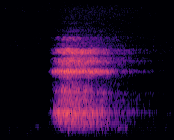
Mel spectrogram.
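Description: A single slow exhale during a guided breathing meditation: one soft, airy breath that swells quickly and then tapers gradually to silence.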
